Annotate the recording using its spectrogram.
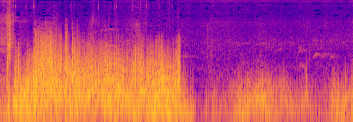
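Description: Gusty wind buffeting a phone's microphone: a loud rushing rumble for a little over two seconds that drops off abruptly, then lighter buffeting.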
